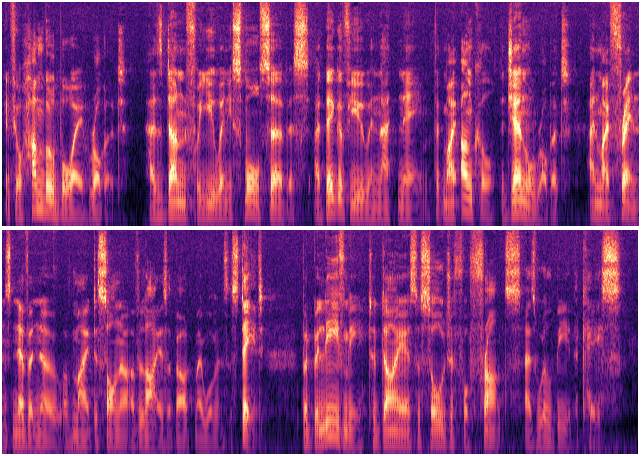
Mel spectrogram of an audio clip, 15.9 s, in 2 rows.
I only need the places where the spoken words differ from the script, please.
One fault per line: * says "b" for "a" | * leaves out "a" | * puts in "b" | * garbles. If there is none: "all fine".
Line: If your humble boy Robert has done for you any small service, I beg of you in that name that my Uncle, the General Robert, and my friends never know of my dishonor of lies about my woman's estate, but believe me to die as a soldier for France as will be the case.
all fine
